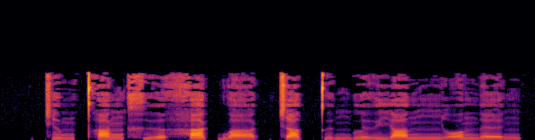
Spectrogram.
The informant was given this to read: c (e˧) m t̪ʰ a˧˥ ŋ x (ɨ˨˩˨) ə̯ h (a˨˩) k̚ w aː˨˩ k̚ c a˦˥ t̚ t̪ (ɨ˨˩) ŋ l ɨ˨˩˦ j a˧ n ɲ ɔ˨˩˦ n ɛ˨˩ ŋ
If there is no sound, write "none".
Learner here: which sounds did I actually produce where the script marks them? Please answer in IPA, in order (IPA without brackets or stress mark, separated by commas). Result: ɨ˧, ɨ˨˩˨, a˦˥, ɨ˨˩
